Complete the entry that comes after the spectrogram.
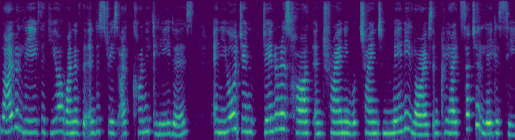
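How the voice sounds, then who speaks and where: A woman with a South African accent speaks in a high voice. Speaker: network marketer. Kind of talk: webinar presentation. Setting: webinar.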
